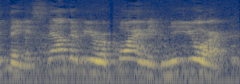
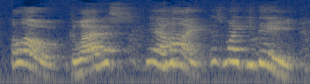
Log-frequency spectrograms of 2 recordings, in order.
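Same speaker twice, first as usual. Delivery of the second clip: higher, slow mock-sweet phone voice; mock sweet call; 7 semitones higher than usual. Comic phoning a short driver ahead of him, mock-sweet voice. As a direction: fake friendliness that turns rude. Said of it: "It'd be like".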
